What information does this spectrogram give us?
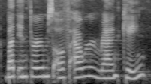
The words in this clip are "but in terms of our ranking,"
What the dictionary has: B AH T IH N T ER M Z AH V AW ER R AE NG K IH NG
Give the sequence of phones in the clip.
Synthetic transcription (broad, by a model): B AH T IH N T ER M S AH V AW ER R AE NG K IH NG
